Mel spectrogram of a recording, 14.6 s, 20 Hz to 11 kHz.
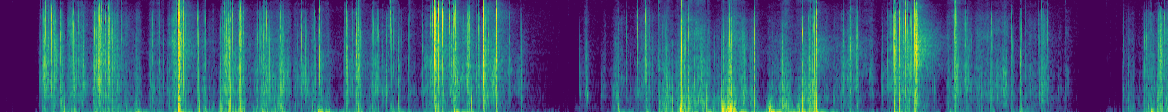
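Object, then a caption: Sugar-shelled peanut candies in a bowl. A heap of small, hard sugar-shelled peanut M&Ms fills a bowl and is stirred and tapped with a thin wooden stick. Quiet, bright clicking and crunchy rattling come in dense bursts, with brief pauses around 6.5 to 7.5 seconds and 13.5 to 14 seconds.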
